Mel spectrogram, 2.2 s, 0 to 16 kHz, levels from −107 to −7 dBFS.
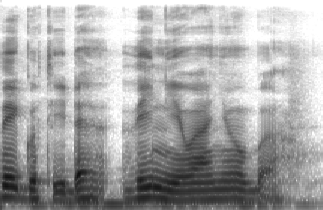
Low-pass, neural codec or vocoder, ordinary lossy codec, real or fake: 14.4 kHz; vocoder, 44.1 kHz, 128 mel bands every 256 samples, BigVGAN v2; none; fake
